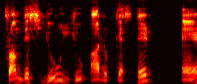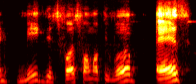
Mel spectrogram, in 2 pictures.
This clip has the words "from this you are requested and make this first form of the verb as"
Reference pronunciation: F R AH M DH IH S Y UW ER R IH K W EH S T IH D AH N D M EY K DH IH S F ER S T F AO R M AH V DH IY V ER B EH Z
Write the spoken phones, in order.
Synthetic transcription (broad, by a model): F R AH M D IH S Y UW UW R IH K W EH S T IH D AH N D M EY K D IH S F ER S T F AO R M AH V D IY V ER B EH Z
